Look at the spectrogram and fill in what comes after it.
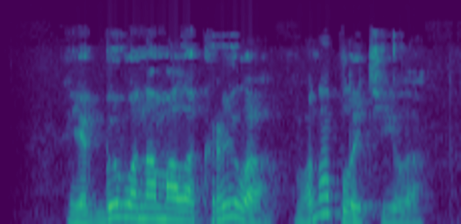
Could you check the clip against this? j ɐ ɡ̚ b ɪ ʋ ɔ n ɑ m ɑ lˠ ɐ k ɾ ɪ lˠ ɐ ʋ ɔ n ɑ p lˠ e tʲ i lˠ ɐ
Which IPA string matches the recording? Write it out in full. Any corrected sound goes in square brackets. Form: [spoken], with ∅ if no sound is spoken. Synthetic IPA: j ɐ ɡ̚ b ɪ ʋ ɔ n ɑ m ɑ lˠ ɐ k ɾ ɪ lˠ ɐ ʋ ɔ n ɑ p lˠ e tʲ i lˠ ɐ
